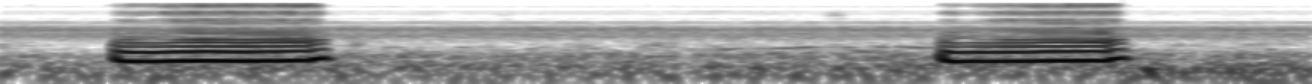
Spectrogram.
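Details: A sleeping brown tabby cat snores in two drawn-out, humming breaths about three seconds apart. Each is a steady, buzzy tone that lifts slightly at its end, with near-silence in a small quiet space between them.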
